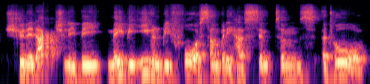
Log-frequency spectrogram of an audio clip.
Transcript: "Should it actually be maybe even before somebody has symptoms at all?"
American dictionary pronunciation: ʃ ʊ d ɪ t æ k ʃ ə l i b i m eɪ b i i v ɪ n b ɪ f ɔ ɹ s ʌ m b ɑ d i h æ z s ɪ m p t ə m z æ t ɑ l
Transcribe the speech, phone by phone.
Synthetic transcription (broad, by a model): ʃ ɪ d ɪ t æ k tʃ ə l i b i m eɪ b i i v ɪ n b ɪ f ɔ ɹ s ʌ m b ɑ d i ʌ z s ɪ m p t ə m z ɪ t ɑ l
